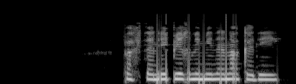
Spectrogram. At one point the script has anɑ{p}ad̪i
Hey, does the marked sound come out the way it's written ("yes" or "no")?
no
